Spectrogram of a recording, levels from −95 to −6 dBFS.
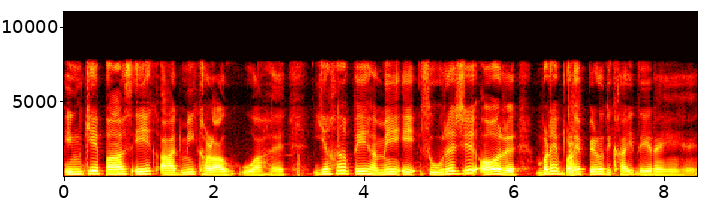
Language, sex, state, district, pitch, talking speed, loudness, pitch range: Hindi, male, Uttar Pradesh, Hamirpur, 155 Hz, 135 wpm, -17 LUFS, 135-170 Hz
